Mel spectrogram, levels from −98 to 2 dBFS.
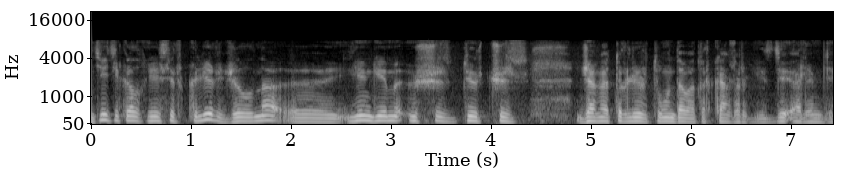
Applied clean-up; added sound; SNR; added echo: none; none; none; none.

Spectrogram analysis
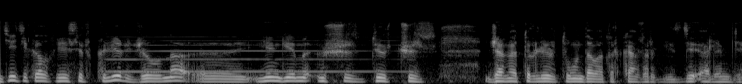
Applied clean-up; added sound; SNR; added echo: none; Wind instrument, woodwind instrument; 18 dB; none.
